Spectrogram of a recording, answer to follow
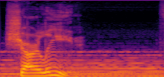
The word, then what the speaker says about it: Charlene: Christie suggested the name Charon after the ferryman of Pluto's underworld in Greek mythology, but preferred to pronounce it Charon, more like his wife's name, Charlene.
